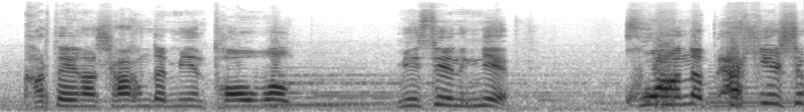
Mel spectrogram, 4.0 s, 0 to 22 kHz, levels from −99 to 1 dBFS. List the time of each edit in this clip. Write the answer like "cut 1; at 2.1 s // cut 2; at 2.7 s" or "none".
none

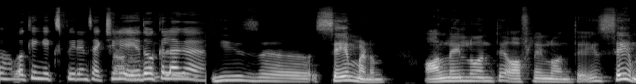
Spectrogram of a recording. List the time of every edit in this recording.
cut 1; at 2.0 s

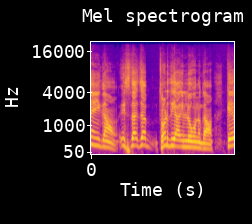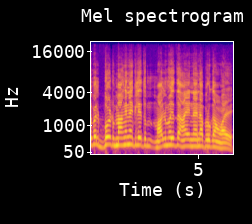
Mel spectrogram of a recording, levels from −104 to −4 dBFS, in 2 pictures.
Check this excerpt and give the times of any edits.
none

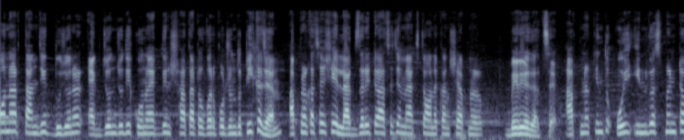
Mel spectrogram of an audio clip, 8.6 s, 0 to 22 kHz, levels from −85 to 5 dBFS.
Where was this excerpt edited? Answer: cut 1; at 3.5 s // cut 2; at 6.9 s

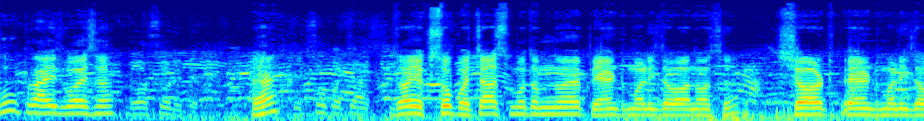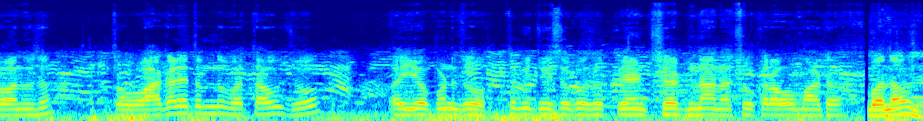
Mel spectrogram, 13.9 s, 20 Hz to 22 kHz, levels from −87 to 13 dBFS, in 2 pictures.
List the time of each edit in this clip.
none

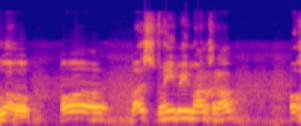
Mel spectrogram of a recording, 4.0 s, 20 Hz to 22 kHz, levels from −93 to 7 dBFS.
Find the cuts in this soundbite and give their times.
none

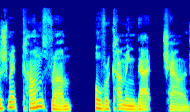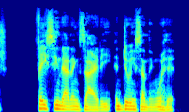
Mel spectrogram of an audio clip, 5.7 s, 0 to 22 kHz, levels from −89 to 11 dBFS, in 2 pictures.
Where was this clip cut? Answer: none

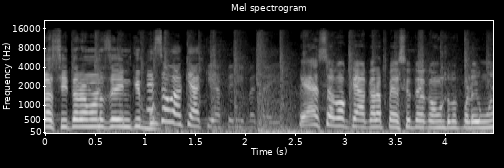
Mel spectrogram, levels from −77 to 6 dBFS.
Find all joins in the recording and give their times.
cut 1; at 1.1 s

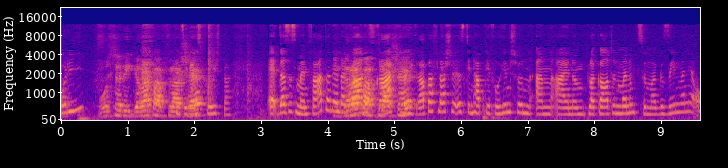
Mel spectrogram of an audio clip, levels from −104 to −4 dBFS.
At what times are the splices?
cut 1; at 4.3 s

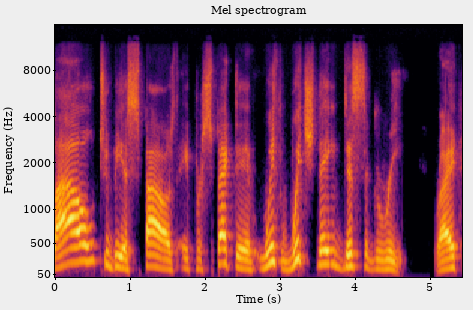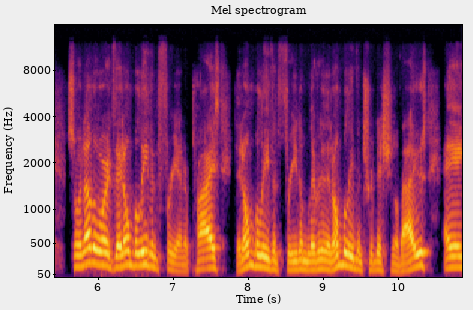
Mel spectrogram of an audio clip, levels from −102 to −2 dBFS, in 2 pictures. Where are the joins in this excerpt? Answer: none

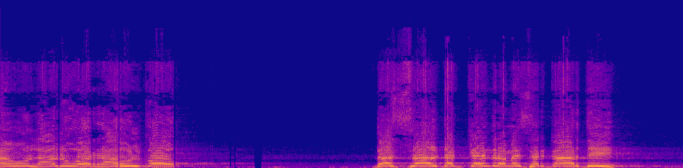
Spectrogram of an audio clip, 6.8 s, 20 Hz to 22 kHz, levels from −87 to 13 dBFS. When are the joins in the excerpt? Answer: none

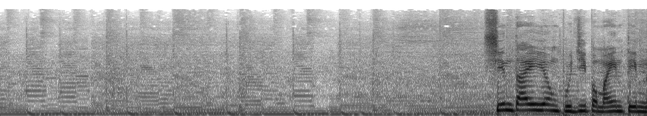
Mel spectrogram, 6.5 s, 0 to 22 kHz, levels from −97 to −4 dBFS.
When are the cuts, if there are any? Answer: none

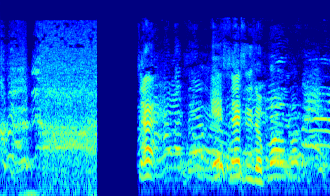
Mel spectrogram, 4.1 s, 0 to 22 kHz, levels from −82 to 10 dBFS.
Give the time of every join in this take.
none

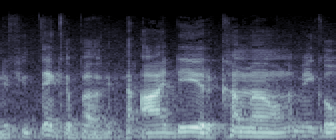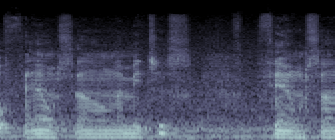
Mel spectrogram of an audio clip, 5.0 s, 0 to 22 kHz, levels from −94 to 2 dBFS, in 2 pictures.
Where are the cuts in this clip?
cut 1; at 0.9 s

